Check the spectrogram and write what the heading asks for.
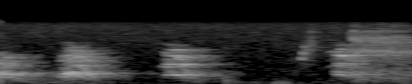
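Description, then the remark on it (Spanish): A female dog barks out of control several times in quick, uneven succession, the barks fairly loud, with a short higher yelp before the last one. No one speaks. “Escuchá cómo ladra mi perra, está descontrolada.”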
